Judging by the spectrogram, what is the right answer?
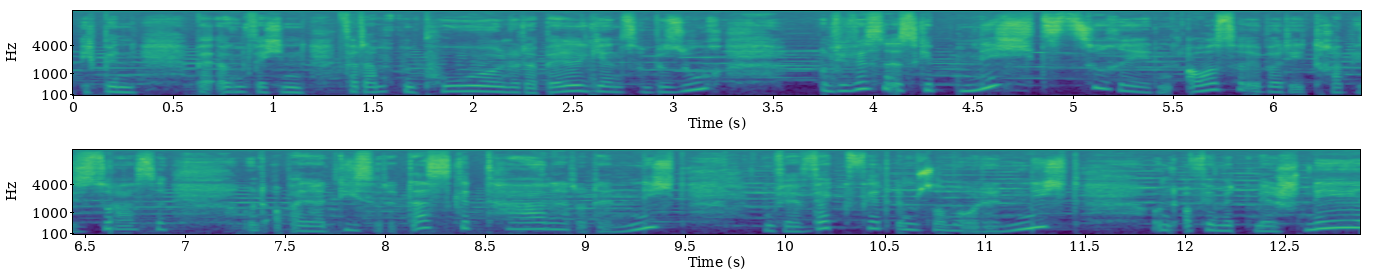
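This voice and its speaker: A woman's voice: medium pitch, animated, fairly quick, gravelly. An actress playing a passionate aristocratic woman writer, reading her letters in an intimate, often half-whispered voice over music. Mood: musing. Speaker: letter-writing lover. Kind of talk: radio drama reading of letters.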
